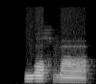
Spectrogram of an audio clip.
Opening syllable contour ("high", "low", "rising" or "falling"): high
